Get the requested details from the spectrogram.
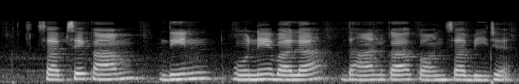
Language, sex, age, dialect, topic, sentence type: Magahi, female, 31-35, Western, agriculture, question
